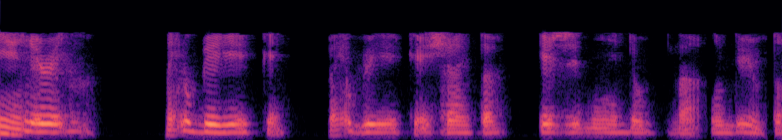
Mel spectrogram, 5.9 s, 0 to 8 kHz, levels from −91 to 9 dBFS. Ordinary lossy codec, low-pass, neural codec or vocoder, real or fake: AAC, 16 kbps; 7.2 kHz; autoencoder, 22.05 kHz, a latent of 192 numbers a frame, VITS, trained on one speaker; fake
